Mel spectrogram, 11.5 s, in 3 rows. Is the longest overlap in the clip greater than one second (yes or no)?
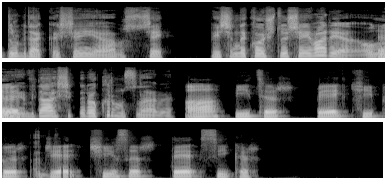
no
